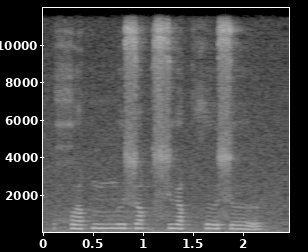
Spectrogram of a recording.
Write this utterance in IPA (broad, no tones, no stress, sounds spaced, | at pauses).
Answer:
χ u q mː ɵ s u q s ʉ q θ ɵ s ɵ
